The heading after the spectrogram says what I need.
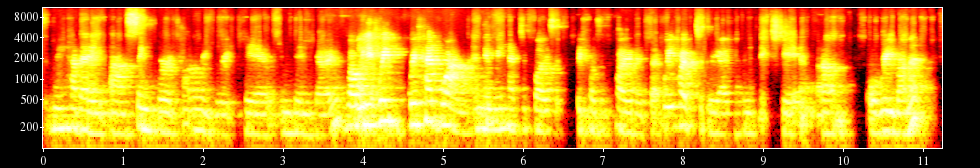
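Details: Adult woman speaking; typical speech.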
